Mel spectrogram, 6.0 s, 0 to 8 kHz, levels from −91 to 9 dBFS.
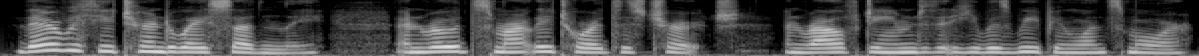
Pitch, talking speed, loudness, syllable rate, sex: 230 Hz, 200 wpm, -17 LUFS, 5.7 syllables/s, female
